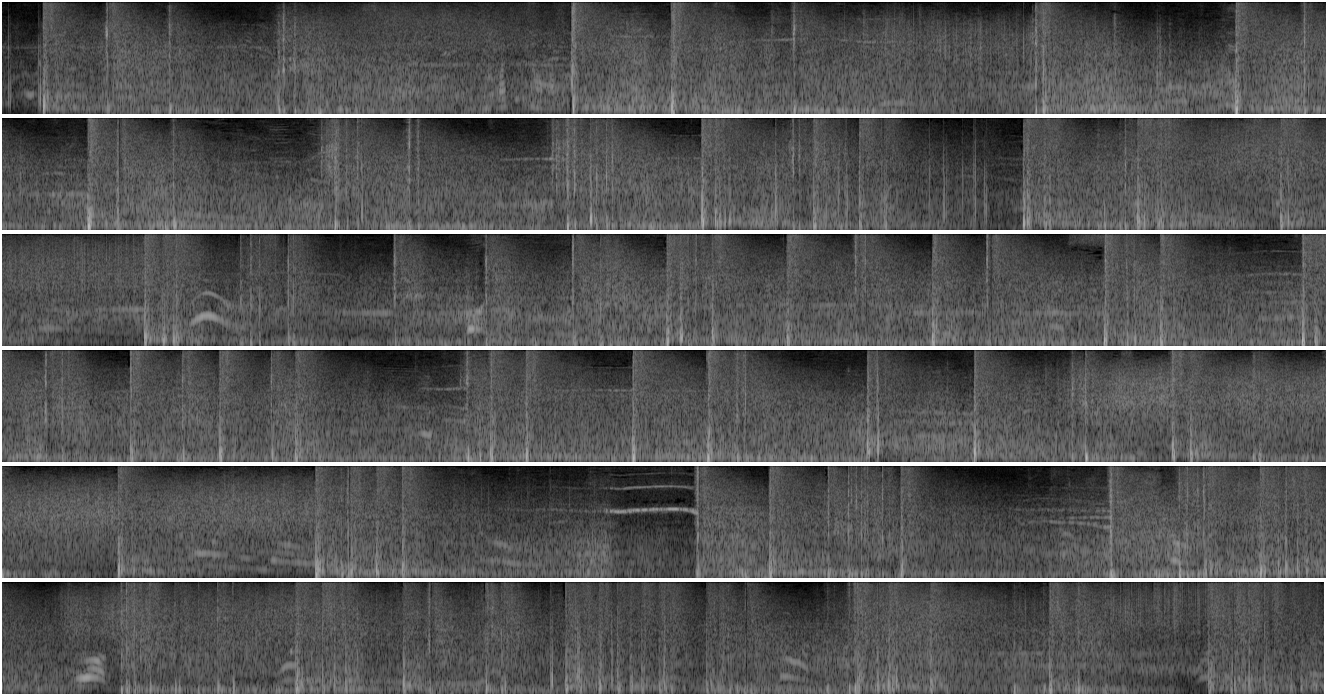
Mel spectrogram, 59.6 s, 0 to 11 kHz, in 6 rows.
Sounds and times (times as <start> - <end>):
Speech: 0.0 - 0.8, 41.1 - 42.2, 50.2 - 50.5, 55.4 - 55.9
Firecracker: 0.0 - 59.5.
